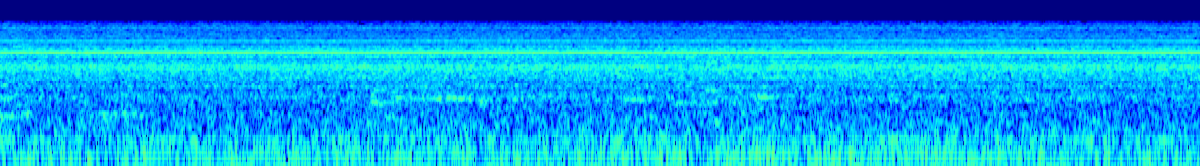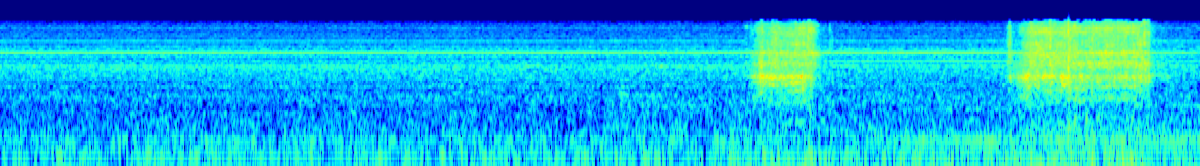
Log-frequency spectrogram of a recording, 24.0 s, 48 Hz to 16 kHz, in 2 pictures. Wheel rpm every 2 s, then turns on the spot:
0, 0, 0, 0, 0, 0, 0, 0, 10, 10, 30, 10.
none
